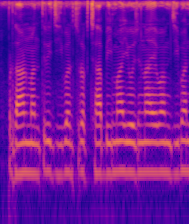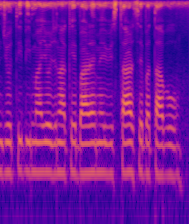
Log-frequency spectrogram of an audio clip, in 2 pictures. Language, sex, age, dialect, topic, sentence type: Maithili, male, 36-40, Angika, banking, question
